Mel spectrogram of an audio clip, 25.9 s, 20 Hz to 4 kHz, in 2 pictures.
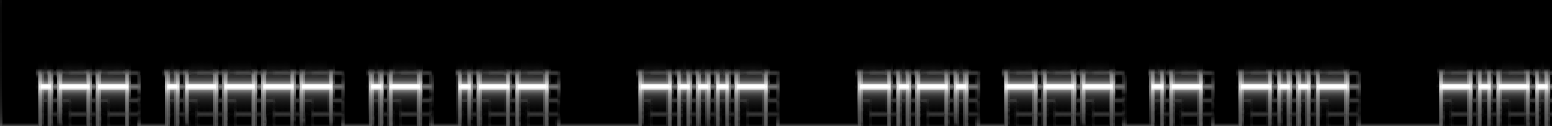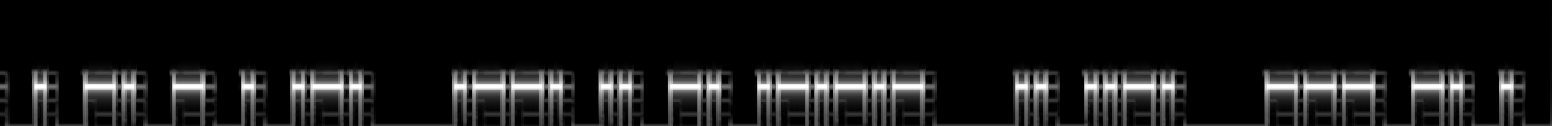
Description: Morse code, heard as a keyed tone, about 15 wpm, spaced as for 13 wpm, 750 Hz. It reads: W1AW <BT> COAX CENTER PIN. IF ONE
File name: Morse / 13WPM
